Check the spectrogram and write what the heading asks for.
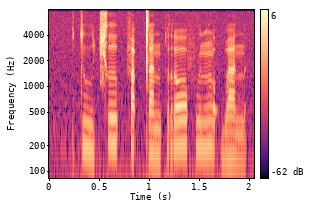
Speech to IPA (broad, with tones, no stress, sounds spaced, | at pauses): t uː˨˩ t͡ɕʰ ɤː˦˥ p̚ f a˨˩ p̚ t a˨˩ n p r ɔː˥˩ f u˦˥ n ŋ ɔ˨˩ ʔ b a˨˩ n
